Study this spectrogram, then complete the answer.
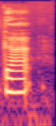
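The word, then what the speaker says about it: ثاء: of you and then the fourth letter is tha right like thermometer set right like thermometer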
